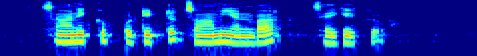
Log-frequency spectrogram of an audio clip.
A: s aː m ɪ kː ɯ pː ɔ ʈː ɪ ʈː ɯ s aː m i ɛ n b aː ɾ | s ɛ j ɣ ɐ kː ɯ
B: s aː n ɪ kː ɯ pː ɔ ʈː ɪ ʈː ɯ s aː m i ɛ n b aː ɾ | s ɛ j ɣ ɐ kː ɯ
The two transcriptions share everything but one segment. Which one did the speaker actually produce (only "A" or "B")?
B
